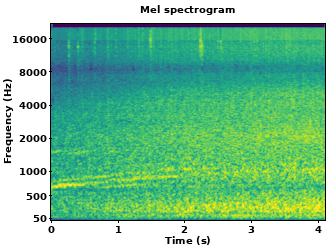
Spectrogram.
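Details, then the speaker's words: Spin-down from high speed of 40-inch Maxx Air Pro Flex drum fan with new belt; coast-down shorter because of added belt tension: airy rush with faint tone sliding down, no rattle or rubbing; normal spin-down. "Which spin down has actually decreased with the new belt since there's now more tension from the belt, but start it up on low. Take it to high. Here's spin down from high speed."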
